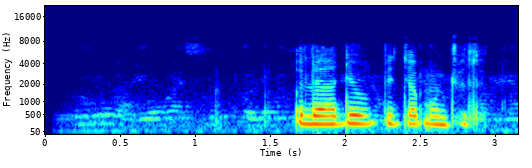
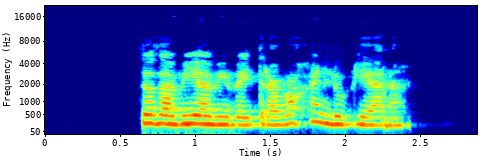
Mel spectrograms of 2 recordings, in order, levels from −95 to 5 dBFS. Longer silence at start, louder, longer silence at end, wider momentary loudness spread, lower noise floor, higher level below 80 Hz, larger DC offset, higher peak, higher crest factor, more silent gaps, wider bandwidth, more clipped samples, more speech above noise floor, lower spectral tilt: first, 1.65 s vs 0.65 s; second, -22 LUFS vs -18 LUFS; second, 0.3 s vs 0.45 s; first, 14 LU vs 8 LU; second, -58 dBFS vs under -90 dBFS; about the same, -64 dBFS vs -64 dBFS; neither; second, -6 dBFS vs -2 dBFS; about the same, 18 dB vs 16 dB; neither; first, 7.2 kHz vs 6.2 kHz; neither; second, 38 dB vs over 73 dB; about the same, -8.5 dB/octave vs -7.5 dB/octave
